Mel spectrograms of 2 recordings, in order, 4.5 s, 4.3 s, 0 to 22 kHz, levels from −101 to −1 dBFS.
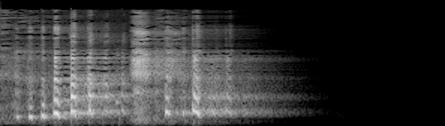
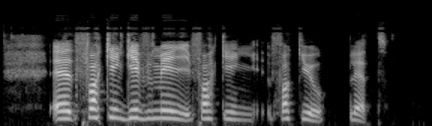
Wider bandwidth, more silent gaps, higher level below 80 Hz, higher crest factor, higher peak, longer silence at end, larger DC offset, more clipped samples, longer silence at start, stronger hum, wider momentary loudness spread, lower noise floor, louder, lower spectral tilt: first, 16 kHz vs 9.4 kHz; neither; second, -82 dBFS vs -70 dBFS; about the same, 22 dB vs 24 dB; about the same, -2 dBFS vs -4 dBFS; first, 2 s vs 0.5 s; neither; neither; about the same, 0 s vs 0.05 s; neither; second, 16 LU vs 22 LU; first, -77 dBFS vs -47 dBFS; first, -21 LUFS vs -26 LUFS; about the same, -0.5 dB/octave vs -1.5 dB/octave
